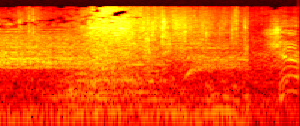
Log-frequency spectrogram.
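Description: A wood chipper running: a steady engine drone under loud, harsh shredding and grinding noise.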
